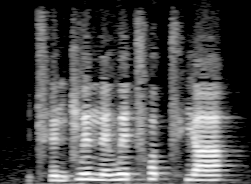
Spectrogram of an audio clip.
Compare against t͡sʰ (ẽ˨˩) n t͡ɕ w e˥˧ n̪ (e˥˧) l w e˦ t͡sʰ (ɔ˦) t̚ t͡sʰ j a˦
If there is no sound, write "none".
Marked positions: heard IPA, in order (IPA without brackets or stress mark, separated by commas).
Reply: ẽ˨˩, e˧, ɔ˦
